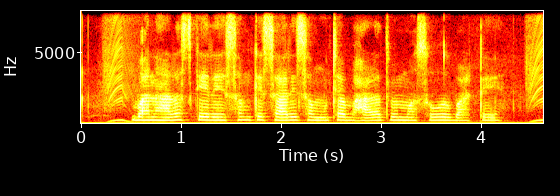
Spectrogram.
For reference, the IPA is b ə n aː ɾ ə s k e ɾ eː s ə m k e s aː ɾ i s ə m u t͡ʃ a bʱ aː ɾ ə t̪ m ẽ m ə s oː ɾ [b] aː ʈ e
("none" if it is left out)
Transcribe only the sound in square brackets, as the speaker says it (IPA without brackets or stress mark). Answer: b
